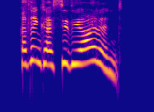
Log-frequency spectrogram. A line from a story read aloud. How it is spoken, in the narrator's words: Tabitha Ransome said excitedly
